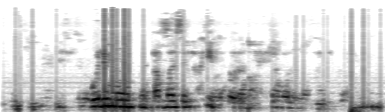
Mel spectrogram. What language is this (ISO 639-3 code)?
kin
